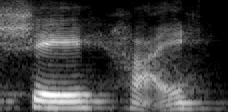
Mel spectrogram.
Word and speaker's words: Shehaj: My last name is pronounced as Shai. Shhai.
